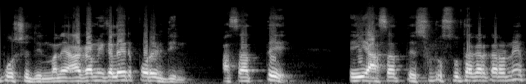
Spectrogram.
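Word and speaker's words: 明後日: মানে হচ্ছে আগামী পরশুদিন মানে আগামীকালের পরের দিন আসাত্তে এই আসাতে ছোট থাকার কারণে পরেরটার সাথে ডাবল উচ্চারণ আসাতে আসাতে মানে হচ্ছে আগামী পরশুদিন তারপরটা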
